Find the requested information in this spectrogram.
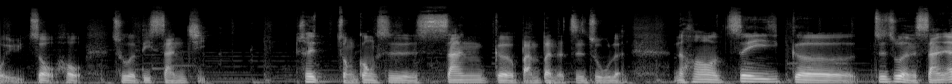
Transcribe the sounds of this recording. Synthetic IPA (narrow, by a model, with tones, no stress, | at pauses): y̰˨˩t͡so˥˧ʊxo˥˩ʊʈ͡ʂʰu˥lə˨t̪i˥˩sa˦nt͡ɕḭ˨˩˦ | swɔ˧˥i˨˩t͡sʊ˨˩ŋkʊ˥˧ŋʂɻ̩˥˩sa˦˥nɡ̥ə˨pa˧˥npə˨˩nd̪ə˩ʈ͡ʂɻ̩˥t͡su˥lə̰˨˦nna˧˦nxo˥˧ʊʈ͡ʂɤ˥˩i˦˥ɡ̥ə˨ʈ͡ʂɻ̩˥t͡su˥ɻə˧˦nsa˥n˧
